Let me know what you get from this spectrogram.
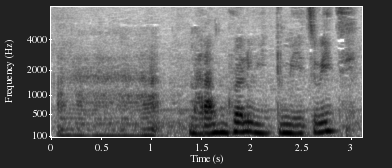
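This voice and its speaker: A supportive friend in a radio drama. Her voice is very low for a woman, and she speaks frankly and confidingly. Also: lively intonation, normal speed, mellow, a little hiss or hum. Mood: pensive. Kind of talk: Setswana radio drama acting.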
